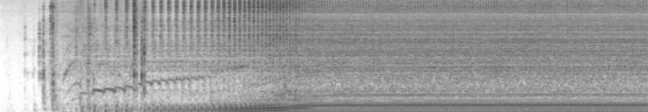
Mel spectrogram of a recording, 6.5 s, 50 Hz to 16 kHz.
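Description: Yamaha 2000-watt inverter generator starting up: its engine speed rises for about two seconds, then it settles into steady running from about three seconds in.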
